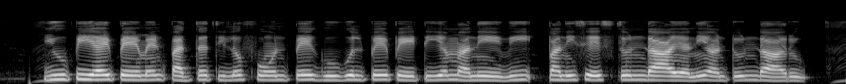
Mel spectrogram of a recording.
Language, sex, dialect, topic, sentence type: Telugu, female, Southern, banking, statement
